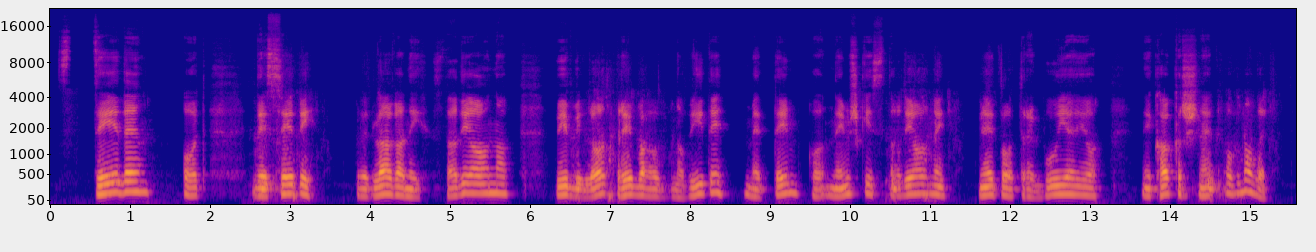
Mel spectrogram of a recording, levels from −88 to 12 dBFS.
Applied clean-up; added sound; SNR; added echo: neural mask model DeepFilterNet 3.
